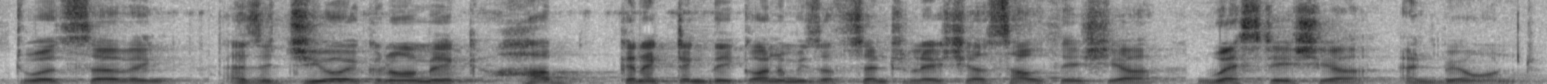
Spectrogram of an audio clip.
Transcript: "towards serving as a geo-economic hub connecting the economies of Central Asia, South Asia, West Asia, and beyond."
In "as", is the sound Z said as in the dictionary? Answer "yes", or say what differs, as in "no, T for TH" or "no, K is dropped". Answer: yes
